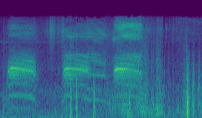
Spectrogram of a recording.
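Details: Spring mating season, with crows energetically guarding breeding grounds: three loud, evenly spaced raspy caws about a second apart, each flat and nasal, interspersed with sharp clicks and knocks.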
